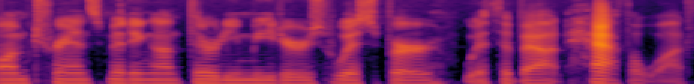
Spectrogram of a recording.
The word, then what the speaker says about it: WSPR: a as a beacon it's pronounced whisper written by Joe Taylor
